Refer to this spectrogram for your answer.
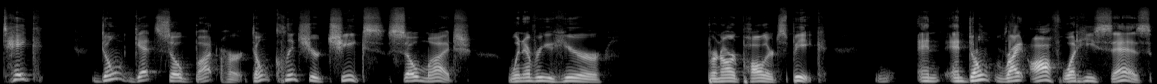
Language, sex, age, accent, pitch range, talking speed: English, male, 30-49, American, 125-175 Hz, 135 wpm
